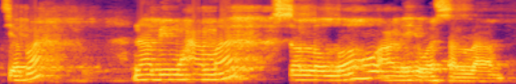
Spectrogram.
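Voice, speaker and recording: A man's voice: fairly high pitch, takes it slowly, a crowd in the background. A man telling stories and teaching religion to children, playfully putting questions straight to his young listeners. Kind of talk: interactive storytelling for children. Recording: echoey room with music behind.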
